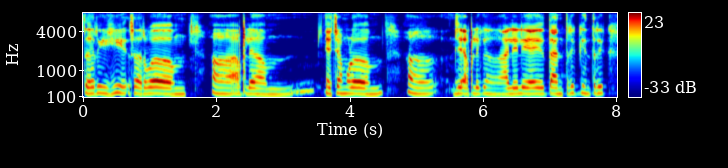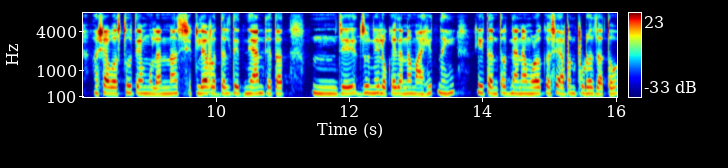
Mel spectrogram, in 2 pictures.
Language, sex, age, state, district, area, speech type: Marathi, female, 45-60, Maharashtra, Buldhana, rural, spontaneous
